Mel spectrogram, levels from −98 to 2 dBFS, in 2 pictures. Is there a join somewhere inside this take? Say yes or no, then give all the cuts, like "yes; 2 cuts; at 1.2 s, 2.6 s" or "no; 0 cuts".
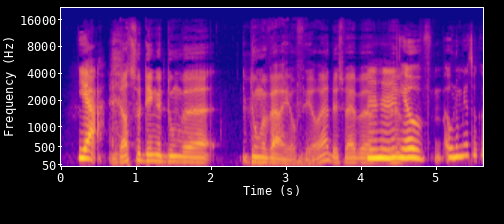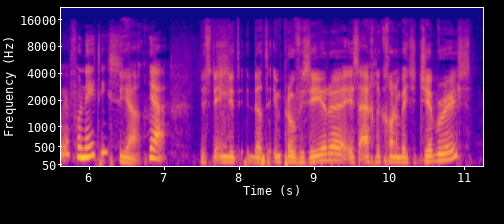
no; 0 cuts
